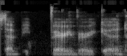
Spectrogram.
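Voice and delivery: muttering under his breath; whispered reading to himself. Real, not acted. Reading card quietly to himself.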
